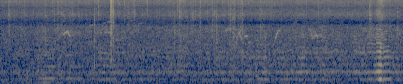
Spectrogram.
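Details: Asian honey bees from a wild nest discovered among bushes, honey-filled comb; soft continuous droning hum of the colony with a brief louder knock or handling sound near the end.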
